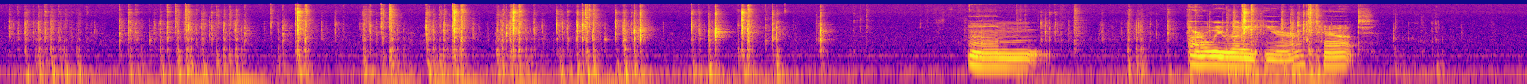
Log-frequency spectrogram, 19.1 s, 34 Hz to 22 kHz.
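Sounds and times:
typing on computer keyboard: 0.0s - 10.4s, 12.8s - 16.7s, 17.4s - 18.1s.

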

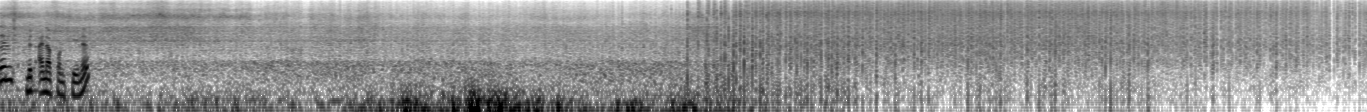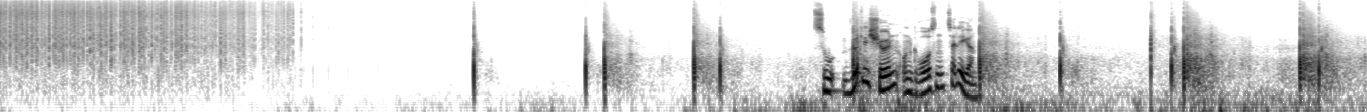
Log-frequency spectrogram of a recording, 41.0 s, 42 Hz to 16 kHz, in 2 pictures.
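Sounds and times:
firework fountain hissing: 0.0s - 25.8s
firework bangs: 0.0s - 26.2s, 27.6s - 28.1s, 29.3s - 32.0s, 35.2s - 41.0s.

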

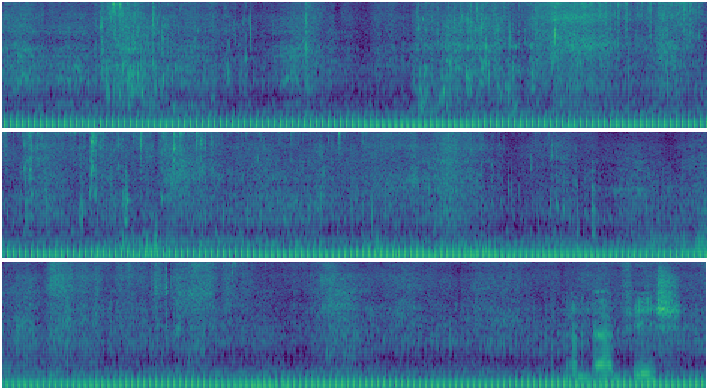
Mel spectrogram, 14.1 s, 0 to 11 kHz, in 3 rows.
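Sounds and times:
outboard motor idling: 0.0s - 14.0s.

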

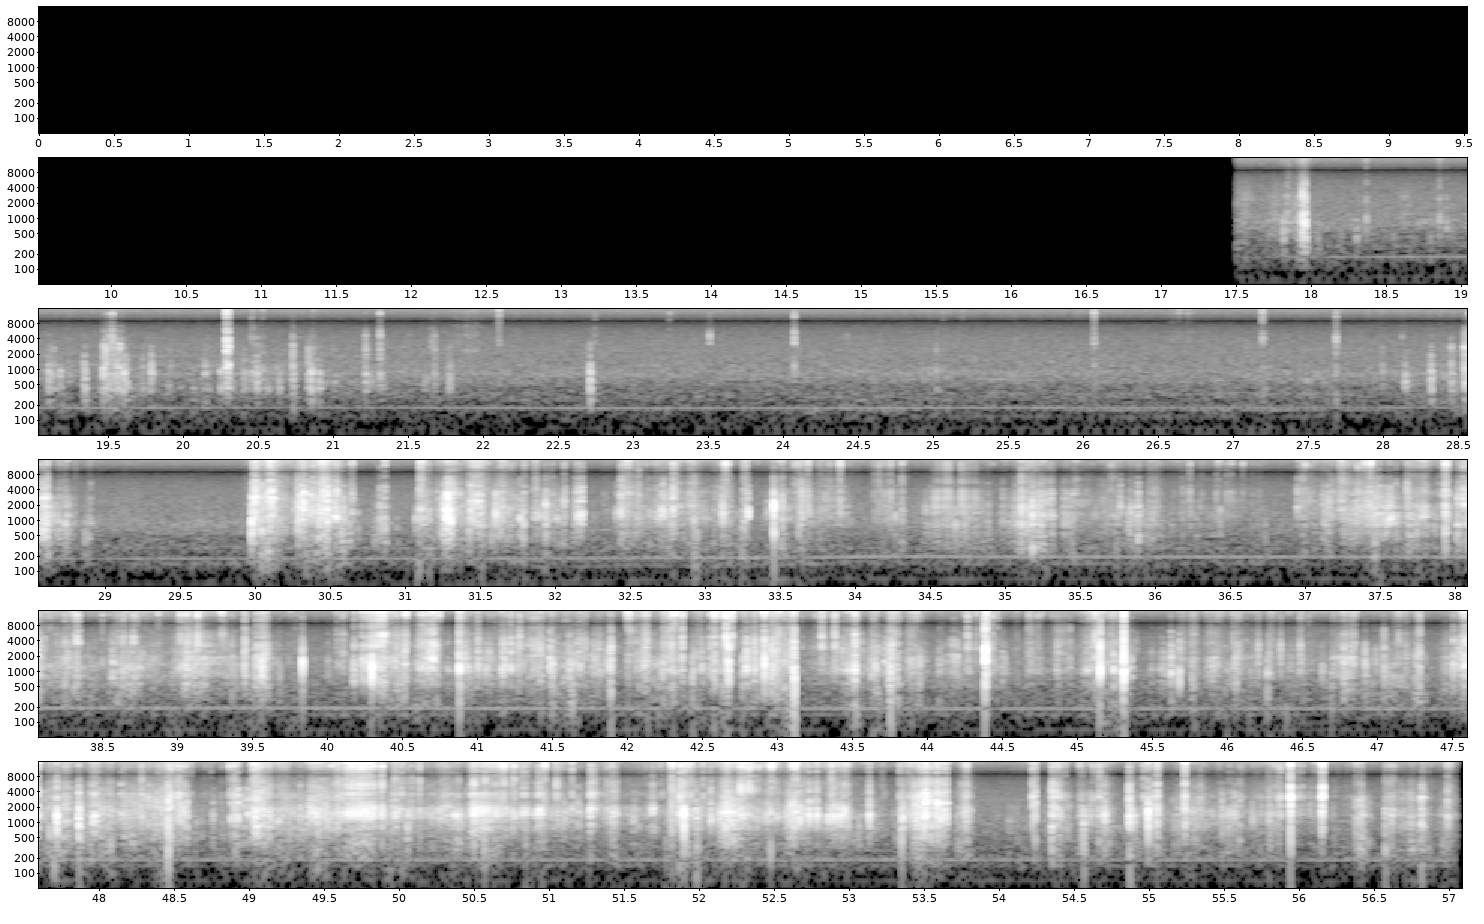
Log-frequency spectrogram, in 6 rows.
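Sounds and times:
faint low hum: 17.6s - 57.0s
grass crackling and rustling: 29.9s - 57.0s.

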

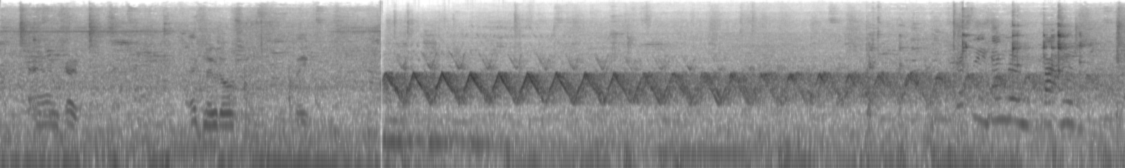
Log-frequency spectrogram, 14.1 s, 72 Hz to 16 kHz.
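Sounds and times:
siren yelping: 4.8s - 12.0s.

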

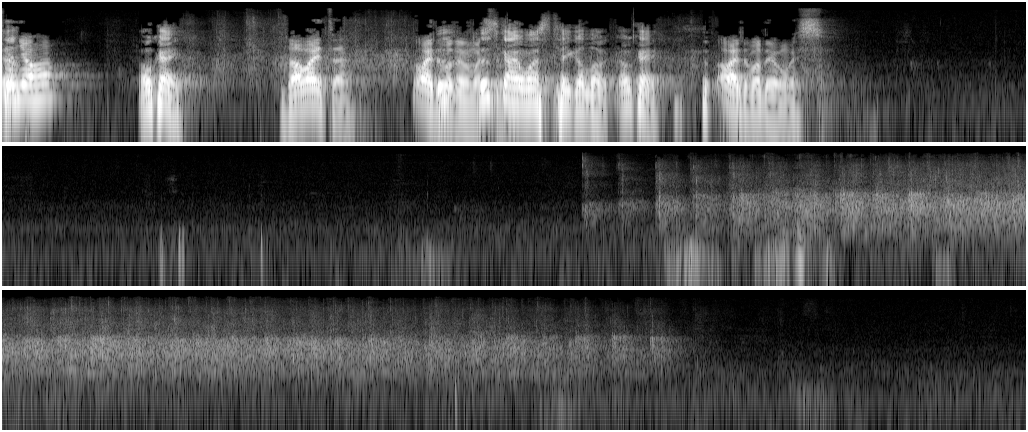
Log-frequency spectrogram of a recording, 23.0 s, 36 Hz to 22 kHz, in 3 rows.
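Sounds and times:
audience applauding: 1.2s - 4.3s, 12.0s - 20.7s.

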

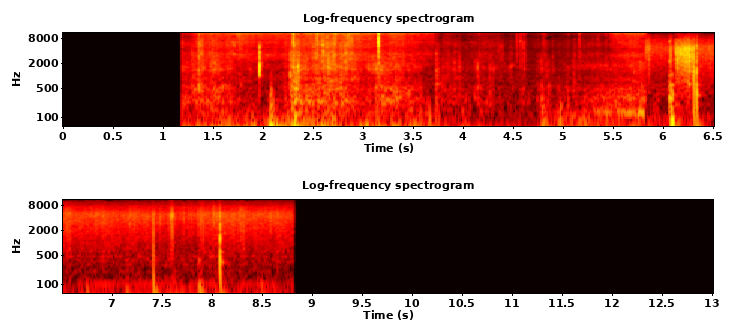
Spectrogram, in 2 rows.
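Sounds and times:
wind and tyres rumbling: 1.2s - 6.0s
quiet hiss: 5.6s - 8.8s.

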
